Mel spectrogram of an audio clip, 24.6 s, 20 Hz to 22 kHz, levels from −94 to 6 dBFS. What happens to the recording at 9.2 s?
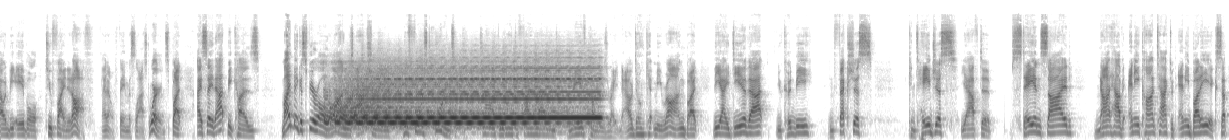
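At 9.2 s a feedback howl is under way, running from 6.45 to 12.35 s. Sound leaving a loudspeaker re-enters a microphone on the same call, and each trip round the loop adds level, so the repeats, coming roughly every fifth of a second, narrow onto a tone around 500 Hz that peaks about 13 dB above the speech. A spectrogram shows a bright horizontal band near 500 Hz, and the waveform swells into a dense block.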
